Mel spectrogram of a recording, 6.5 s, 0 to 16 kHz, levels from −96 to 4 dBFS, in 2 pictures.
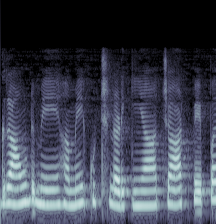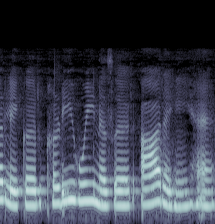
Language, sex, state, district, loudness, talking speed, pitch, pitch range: Hindi, male, Punjab, Fazilka, -16 LUFS, 130 wpm, 220 Hz, 210-240 Hz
